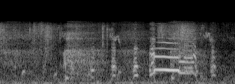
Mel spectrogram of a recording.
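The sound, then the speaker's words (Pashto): Chickens cluck in a yard: a loud run of busy, overlapping clucks and squawks that ends with a drawn-out, higher call. “چرګو ستړی مو کړم، نور مې مغزه مه خورئ. ورځئ هلته، لرې مې دانه درته اچولې، هغه وخورئ.”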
